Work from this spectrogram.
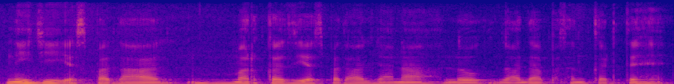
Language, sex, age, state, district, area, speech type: Urdu, male, 60+, Uttar Pradesh, Lucknow, rural, spontaneous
